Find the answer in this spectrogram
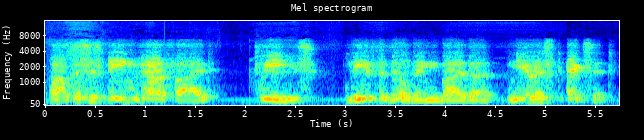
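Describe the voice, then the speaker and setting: Brief: male PA alarm announcer, calm and even, heard through a distant, muffled loudspeaker with faint hiss. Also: medium pitch. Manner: calm, measured, even delivery. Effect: public address loudspeaker announcement. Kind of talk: automated emergency announcement. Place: hotel corridor. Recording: echoey, muffled loudspeaker from far off.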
